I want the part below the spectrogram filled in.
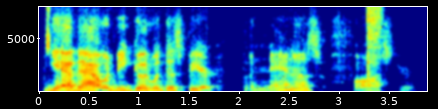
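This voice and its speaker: A man hosting a beer review show, chatting casually on a video call, animated and swearing freely. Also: a little high, measured pace. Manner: animated, profane, jokey. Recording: dull lo-fi call audio.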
